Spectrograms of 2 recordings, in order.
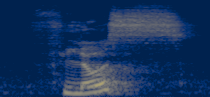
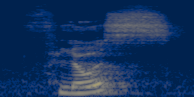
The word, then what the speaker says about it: Fluss: Or like for example in the word Fluss, with a short U sound and a double S afterwards, which is the word for river, Fluss, versus Fuß, which means foot, and this has a long stretched U sound, Fuß.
